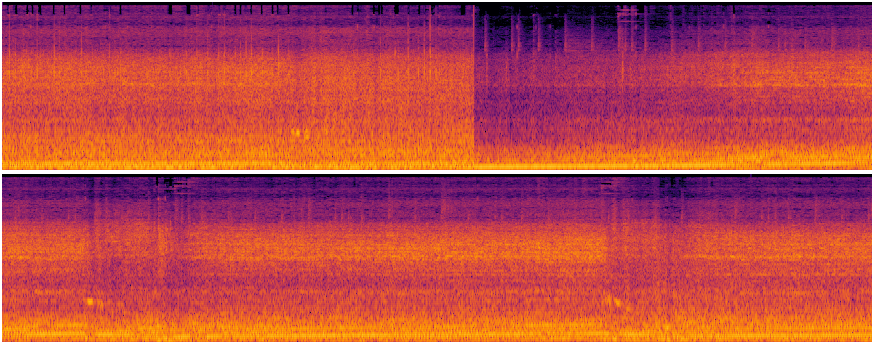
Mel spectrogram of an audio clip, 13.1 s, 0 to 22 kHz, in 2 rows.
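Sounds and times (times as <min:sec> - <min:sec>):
car engine accelerating: 0:00.0 - 0:13.0.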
